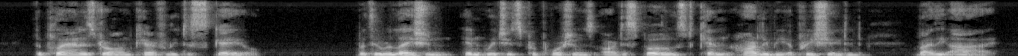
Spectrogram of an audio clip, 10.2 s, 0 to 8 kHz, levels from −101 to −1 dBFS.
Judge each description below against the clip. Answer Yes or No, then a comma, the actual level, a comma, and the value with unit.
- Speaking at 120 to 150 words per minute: Yes, slow, 135 wpm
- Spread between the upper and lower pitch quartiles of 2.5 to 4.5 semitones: Yes, average, 2.9 semitones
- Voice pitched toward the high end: No, low, 130 Hz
